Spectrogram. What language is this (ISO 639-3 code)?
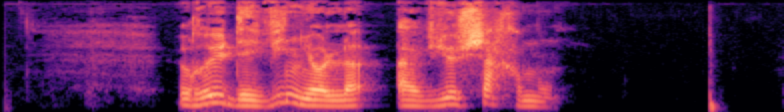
fra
